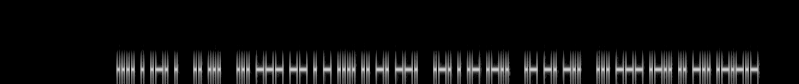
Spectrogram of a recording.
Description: Morse code, heard as a keyed tone, about 50 wpm, 700 Hz. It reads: HERE IS SOMETHING REAL AND SOLID.
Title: Sentences from Top 1500 Words 50wpm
